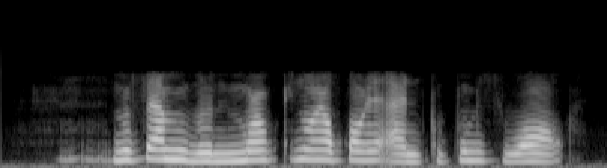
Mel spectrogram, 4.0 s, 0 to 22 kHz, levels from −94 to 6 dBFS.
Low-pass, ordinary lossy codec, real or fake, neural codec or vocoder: 3.6 kHz; Opus, 64 kbps; fake; autoencoder, 22.05 kHz, a latent of 192 numbers a frame, VITS, trained on many speakers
